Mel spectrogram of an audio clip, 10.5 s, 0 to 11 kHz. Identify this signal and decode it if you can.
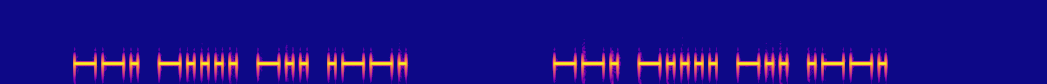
Morse code, heard as a keyed tone, about 17 wpm, 700 Hz. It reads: G6DP G6DP
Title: DXCC-100 Call Signs - 4 Characters - Repeated 3x - 17wpm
